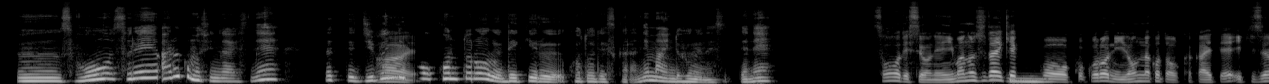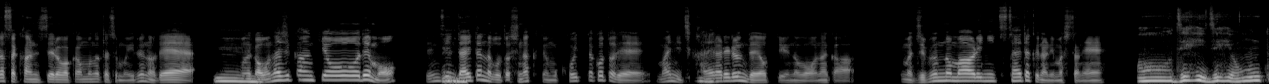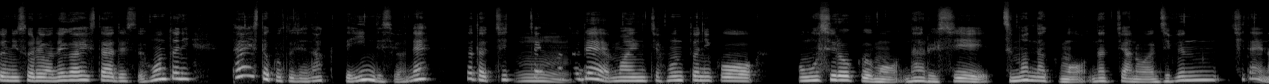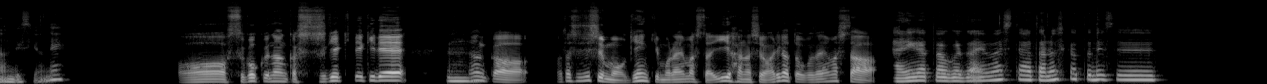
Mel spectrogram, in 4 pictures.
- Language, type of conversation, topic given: Japanese, podcast, 都会の公園でもできるマインドフルネスはありますか？
- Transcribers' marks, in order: other background noise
